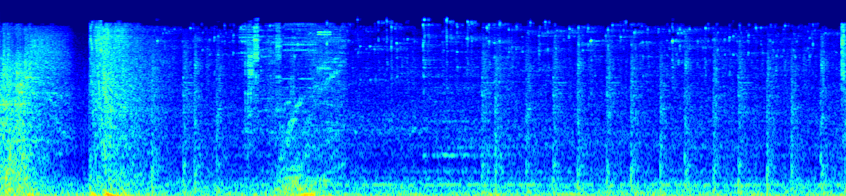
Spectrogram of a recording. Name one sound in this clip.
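Heavy metallic footsteps clank in quick succession.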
